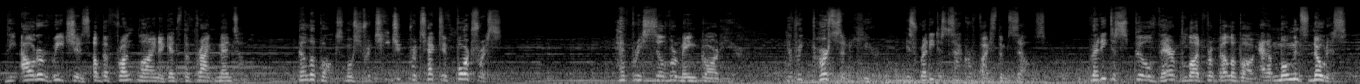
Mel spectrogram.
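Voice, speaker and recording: An actor playing a dutiful, stern young guard captain in a video game, speaking in a formal, commanding, earnest way. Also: male voice, high voice. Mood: accusing. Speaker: military captain. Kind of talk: dramatic video game voice acting. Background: game music.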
